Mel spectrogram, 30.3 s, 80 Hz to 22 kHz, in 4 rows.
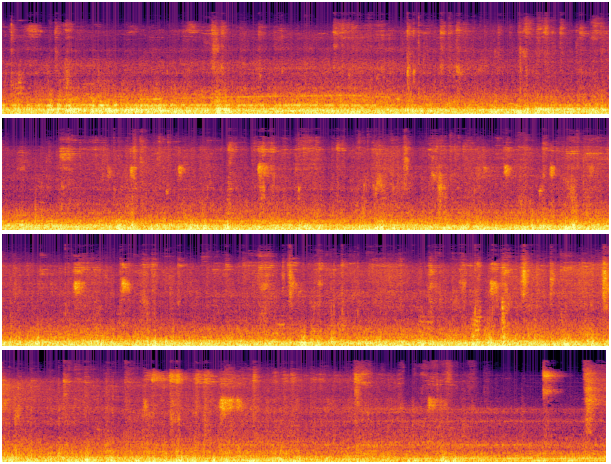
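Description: Inside a 2019 MAN 18.310 compressed-natural-gas city bus under way: a steady low drone of engine and road, with frequent rattles and clicks from the body and fittings. A faint rising whine comes in a few seconds in.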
